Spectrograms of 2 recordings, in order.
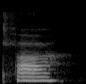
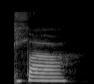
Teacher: TL, high tone AA.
